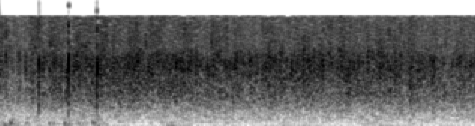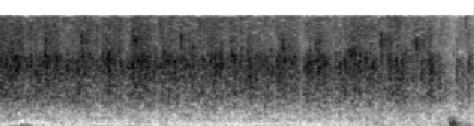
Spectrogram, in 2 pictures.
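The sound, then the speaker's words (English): Audience applause welcomes a speaker to an evening lecture on oil: dense, steady clapping from many hands, sustained at an even level for the whole stretch. “Please join with me in giving him a very warm welcome.”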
